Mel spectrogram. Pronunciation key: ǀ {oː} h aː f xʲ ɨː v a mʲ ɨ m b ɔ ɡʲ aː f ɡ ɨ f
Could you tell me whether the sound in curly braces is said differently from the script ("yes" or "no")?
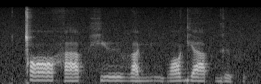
yes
